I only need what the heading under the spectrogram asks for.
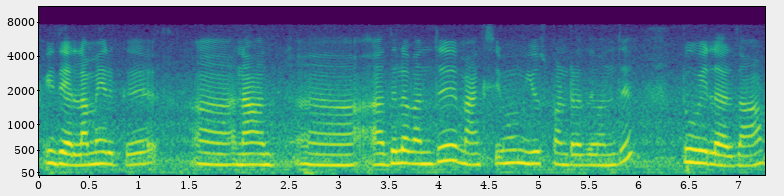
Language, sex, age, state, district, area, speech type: Tamil, female, 30-45, Tamil Nadu, Mayiladuthurai, urban, spontaneous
